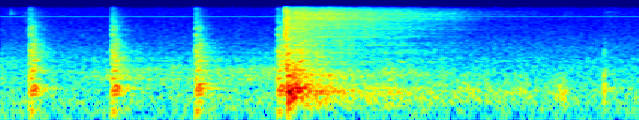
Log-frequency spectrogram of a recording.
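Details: Ascaso Dream: three sharp clicks about once a second, then a hissing rush that fades; some internal part is clicking, cause unknown.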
